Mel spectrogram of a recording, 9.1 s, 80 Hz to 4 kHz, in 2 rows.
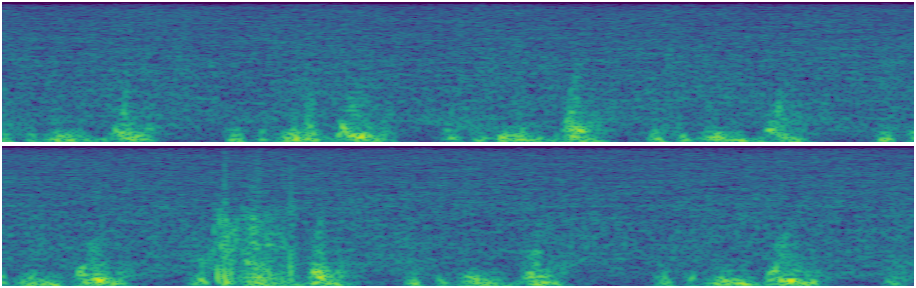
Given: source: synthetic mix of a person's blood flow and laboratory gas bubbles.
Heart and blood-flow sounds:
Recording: Doppler ultrasound of blood flow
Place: precordium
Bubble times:
1.50-1.58 s: bubbles
5.53-6.04 s: bubbles
From the record:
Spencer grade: 2 (many but less than half of the cardiac periods contain bubble signals, singularly or in groups)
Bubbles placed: only in the low amplitude regions of the cardiac cycle

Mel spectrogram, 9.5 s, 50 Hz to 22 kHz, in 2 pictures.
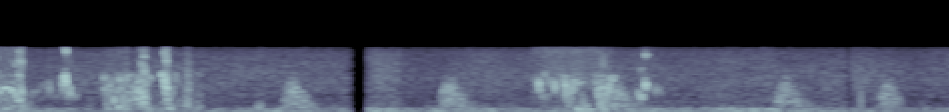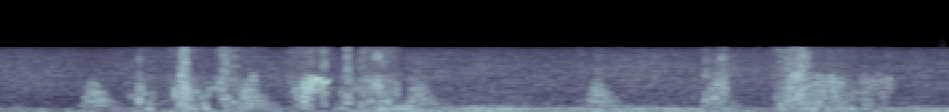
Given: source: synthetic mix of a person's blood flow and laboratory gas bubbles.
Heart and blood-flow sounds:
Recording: Doppler ultrasound of blood flow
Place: subclavian vein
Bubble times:
0.00-0.43 s: bubbles
0.55-1.06 s: bubbles
1.30-1.38 s: bubbles
2.69-3.36 s: bubbles
5.43-6.11 s: bubbles
6.21-6.79 s: bubbles
8.28-8.49 s: bubbles
8.63-9.26 s: bubbles
From the record:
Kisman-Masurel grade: 333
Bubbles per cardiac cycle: rolling drumbeat, 9 or more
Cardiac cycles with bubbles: 50 to 99%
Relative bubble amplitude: loud (0.450 to 0.775)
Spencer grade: 3 (all of the cardiac periods contain showers or single bubble signals, but not dominating or overriding the cardiac motion signals)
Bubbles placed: anywhere in the cardiac cycle

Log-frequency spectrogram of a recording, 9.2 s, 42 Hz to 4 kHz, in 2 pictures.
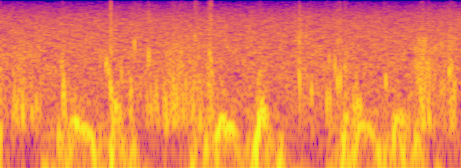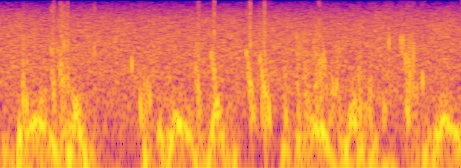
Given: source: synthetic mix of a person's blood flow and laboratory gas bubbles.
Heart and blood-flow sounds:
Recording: Doppler ultrasound of blood flow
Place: precordium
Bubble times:
0.00-0.07 s: bubbles
0.12-0.42 s: bubbles
0.59-0.74 s: bubbles
0.98-1.24 s: bubbles
1.27-1.41 s: bubbles
1.44-2.15 s: bubbles
2.93-3.04 s: bubbles
3.06-3.65 s: bubbles
3.82-3.91 s: bubbles
4.12-4.58 s: bubbles
4.81-4.92 s: bubbles
4.99-5.45 s: bubbles
5.54-5.57 s: bubbles
5.90-6.15 s: bubbles
6.54-6.63 s: bubbles
6.69-6.81 s: bubbles
7.03-7.34 s: bubbles
7.42-7.50 s: bubbles
7.55-8.02 s: bubbles
8.12-8.36 s: bubbles
8.42-8.54 s: bubbles
8.57-8.88 s: bubbles
From the record:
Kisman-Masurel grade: 242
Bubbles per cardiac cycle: several, 3 to 8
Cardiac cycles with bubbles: 100%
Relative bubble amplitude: moderate (0.250 to 0.450)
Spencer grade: 3 (all of the cardiac periods contain showers or single bubble signals, but not dominating or overriding the cardiac motion signals)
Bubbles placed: anywhere in the cardiac cycle

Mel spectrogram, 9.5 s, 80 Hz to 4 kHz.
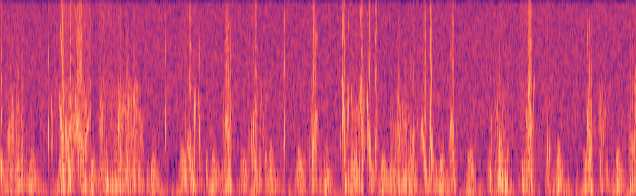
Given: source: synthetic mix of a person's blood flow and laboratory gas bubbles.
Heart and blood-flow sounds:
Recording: Doppler ultrasound of blood flow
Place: precordium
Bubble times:
0.00-0.40 s: bubbles
0.68-1.36 s: bubbles
1.47-2.15 s: bubbles
2.45-2.52 s: bubbles
2.74-3.02 s: bubbles
3.08-3.13 s: bubbles
3.32-3.50 s: bubbles
3.71-4.00 s: bubbles
4.23-4.32 s: bubbles
4.60-4.79 s: bubbles
5.09-5.68 s: bubbles
5.83-6.60 s: bubbles
6.72-6.87 s: bubbles
7.32-7.69 s: bubbles
7.79-8.03 s: bubbles
8.17-8.28 s: bubbles
8.76-8.93 s: bubbles
8.96-9.08 s: bubbles
9.41-9.55 s: bubbles
From the record:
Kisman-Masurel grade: 243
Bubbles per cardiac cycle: several, 3 to 8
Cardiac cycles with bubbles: 100%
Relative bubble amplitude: loud (0.450 to 0.775)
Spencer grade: 3 (all of the cardiac periods contain showers or single bubble signals, but not dominating or overriding the cardiac motion signals)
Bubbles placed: only in the low amplitude regions of the cardiac cycle

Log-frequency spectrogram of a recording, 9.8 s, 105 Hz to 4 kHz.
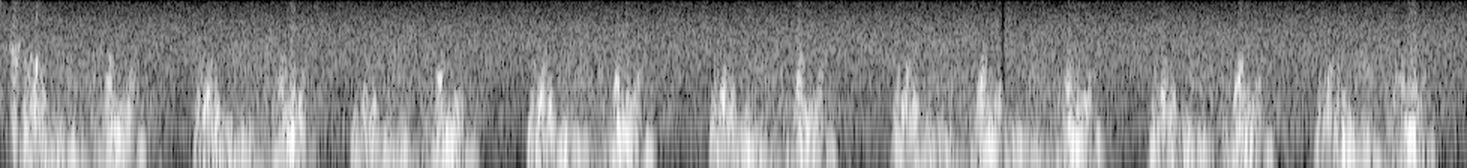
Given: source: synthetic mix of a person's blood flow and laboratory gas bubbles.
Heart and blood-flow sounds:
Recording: Doppler ultrasound of blood flow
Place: precordium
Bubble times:
0.00-0.29 s: bubbles
From the record:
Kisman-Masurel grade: 212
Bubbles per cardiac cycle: several, 3 to 8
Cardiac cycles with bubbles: 1 to 10%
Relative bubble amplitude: moderate (0.250 to 0.450)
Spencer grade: 1 (occasional bubble signal discernible with the cardiac motion signal, with majority of cardiac periods free of bubbles)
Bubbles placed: anywhere in the cardiac cycle

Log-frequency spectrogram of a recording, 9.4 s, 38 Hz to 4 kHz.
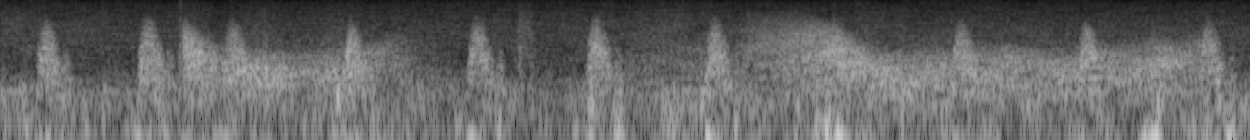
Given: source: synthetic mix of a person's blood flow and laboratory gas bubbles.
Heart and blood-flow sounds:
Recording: Doppler ultrasound of blood flow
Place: subclavian vein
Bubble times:
1.33-1.61 s: bubbles
1.88-2.02 s: bubbles
From the record:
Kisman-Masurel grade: 211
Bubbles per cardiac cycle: several, 3 to 8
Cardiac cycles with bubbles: 1 to 10%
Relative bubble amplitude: barely perceptible (0.100 to 0.250)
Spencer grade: 1 (occasional bubble signal discernible with the cardiac motion signal, with majority of cardiac periods free of bubbles)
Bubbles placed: anywhere in the cardiac cycle

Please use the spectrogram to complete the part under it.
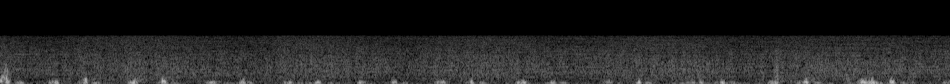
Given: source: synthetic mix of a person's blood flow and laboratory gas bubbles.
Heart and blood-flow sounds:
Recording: Doppler ultrasound of blood flow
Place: precordium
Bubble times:
0.00-0.12 s: bubbles
From the record:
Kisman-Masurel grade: 212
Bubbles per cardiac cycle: several, 3 to 8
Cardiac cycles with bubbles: 1 to 10%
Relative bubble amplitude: moderate (0.250 to 0.450)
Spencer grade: 1 (occasional bubble signal discernible with the cardiac motion signal, with majority of cardiac periods free of bubbles)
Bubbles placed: anywhere in the cardiac cycle

